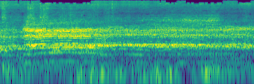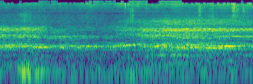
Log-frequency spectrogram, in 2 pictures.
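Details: Many Suffolk lambs mixed into one big group in a barn after escaping through an open gate, bleating over one another in a dense, continuous overlapping wavering chorus, with a background of music.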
